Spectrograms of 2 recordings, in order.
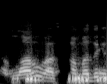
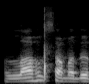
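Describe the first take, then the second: First: An 'a' vowel is sounded before 'samad'. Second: 'Allahu' runs straight into 'samad' without that vowel. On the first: The speaker calls it wrong. "അള്ളാഹു അസ്വമദ് എന്ന് നമ്മൾ പാരായണം ചെയ്യുന്നില്ല" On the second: The speaker calls it right. "അള്ളാഹു സമദ് എന്നാണ്"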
